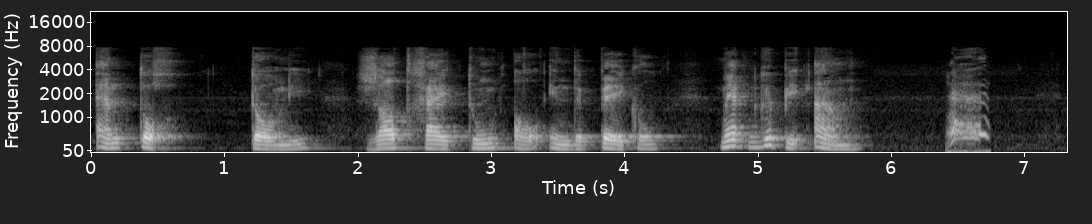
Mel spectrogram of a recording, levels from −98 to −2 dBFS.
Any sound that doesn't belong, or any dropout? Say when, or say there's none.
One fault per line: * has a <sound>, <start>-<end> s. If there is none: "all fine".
* has a bark, 6.4-6.8 s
